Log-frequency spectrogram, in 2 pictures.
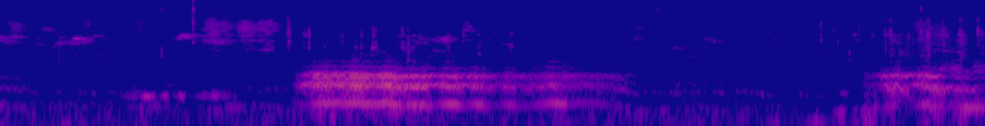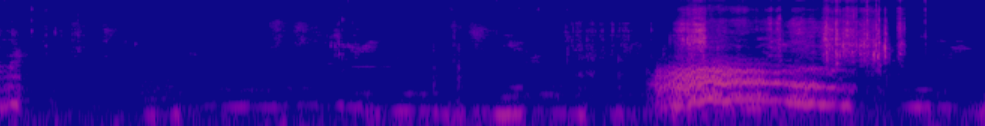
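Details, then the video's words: Kittens feeding hungrily let out long, buzzy, harmonic growls, three bursts of about one to two seconds, the last the loudest, with eating clicks and rustling between them. "Hungry kittens make noises when they eat"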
